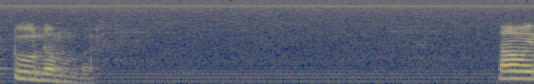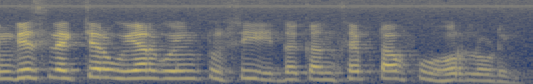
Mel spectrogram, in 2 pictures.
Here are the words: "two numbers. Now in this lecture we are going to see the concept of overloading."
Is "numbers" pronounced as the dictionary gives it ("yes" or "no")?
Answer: no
